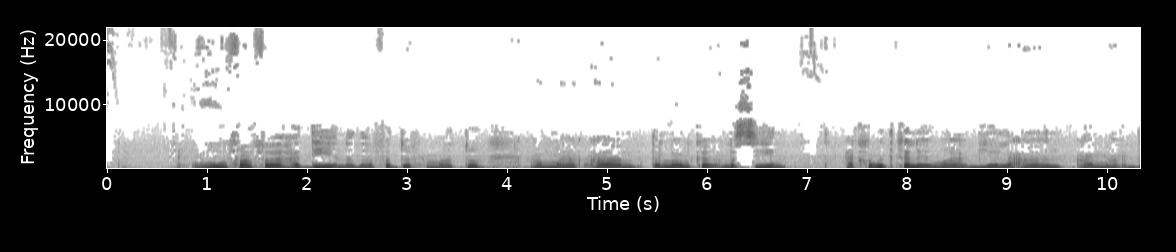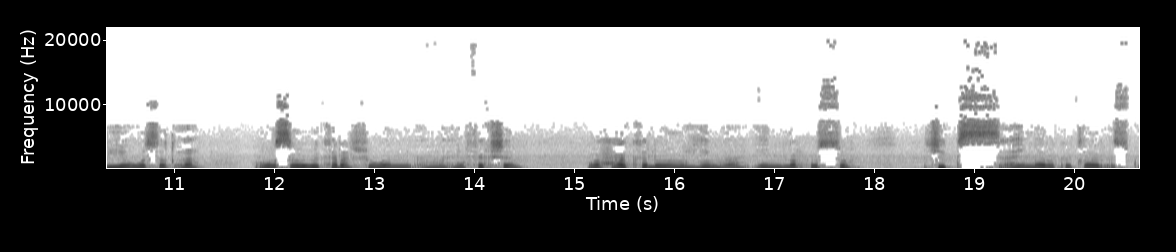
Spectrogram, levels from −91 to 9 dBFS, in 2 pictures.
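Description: Throughout the speech, heavy swirly, watery artefacts and dulled treble sound like MP3 compression, likely at a very low bitrate near 32 kbps.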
